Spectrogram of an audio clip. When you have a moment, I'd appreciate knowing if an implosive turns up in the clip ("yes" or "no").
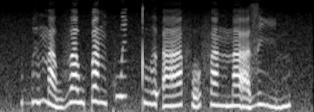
yes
